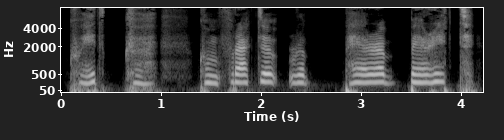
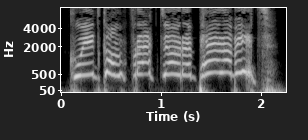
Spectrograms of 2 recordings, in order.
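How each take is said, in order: First: It is spoken hesitantly with a breaking voice. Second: It is shouted loudly and forcefully.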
